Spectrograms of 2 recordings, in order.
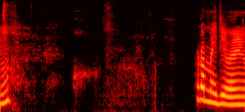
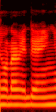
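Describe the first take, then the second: First: Slow whisper to self. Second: Said in the usual way. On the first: Real, not acted. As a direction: whisper it slowly.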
